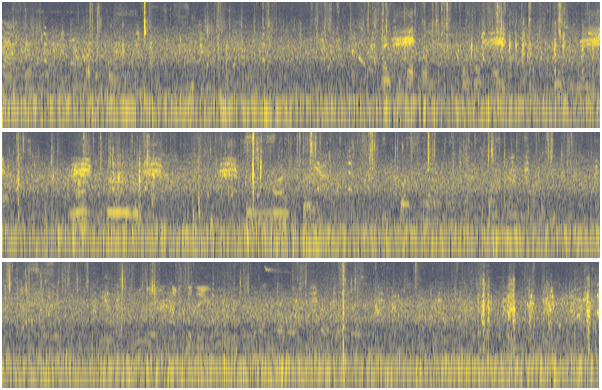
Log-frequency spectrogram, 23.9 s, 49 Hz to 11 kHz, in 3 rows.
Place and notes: Gouverneur Verwilghensingel, Hasselt, Belgique - Ducks and people
Ducks, people passing by near the pond. Dista, nt drone from the cars nearby.
Tech Note : Sony PCM-D100 internal microphones, wide position.
Limburg, Vlaanderen, België / Belgique / Belgien, 23 October 2021, 16:20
